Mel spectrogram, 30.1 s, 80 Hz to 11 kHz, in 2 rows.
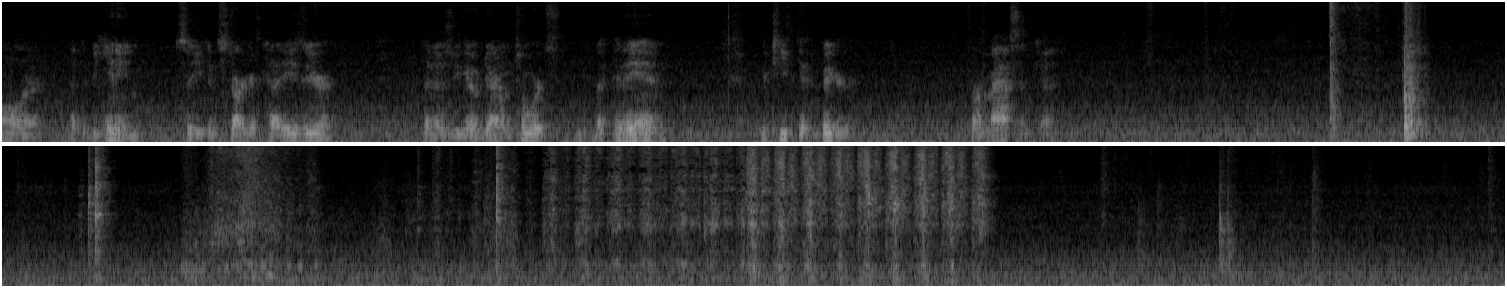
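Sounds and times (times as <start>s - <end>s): hand rubbing steel saw plate: 20.1s - 25.0s.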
